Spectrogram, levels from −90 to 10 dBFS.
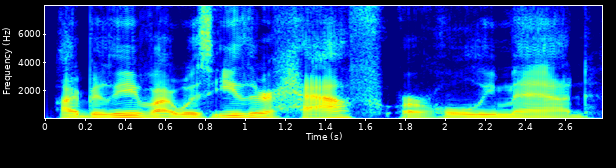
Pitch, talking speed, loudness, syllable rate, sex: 115 Hz, 195 wpm, -20 LUFS, 5.0 syllables/s, male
